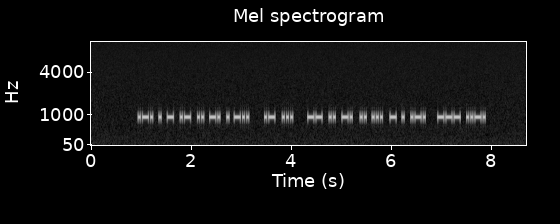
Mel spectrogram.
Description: Morse code, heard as a keyed tone, hand-sent with a paddle, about 29 wpm, 920 Hz. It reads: RETAINED AS MINISTER OF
